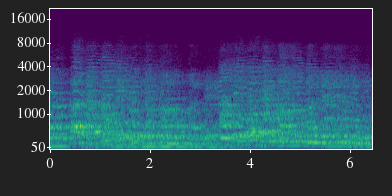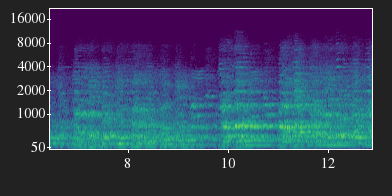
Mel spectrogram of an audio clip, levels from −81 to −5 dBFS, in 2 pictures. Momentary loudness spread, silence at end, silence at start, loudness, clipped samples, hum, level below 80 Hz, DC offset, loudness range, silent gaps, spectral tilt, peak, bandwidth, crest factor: 7 LU; 0 s; 0 s; -30 LUFS; under 0.1%; none; -46 dBFS; under 0.1%; 3 LU; none; -6.5 dB/octave; -14 dBFS; 12 kHz; 16 dB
